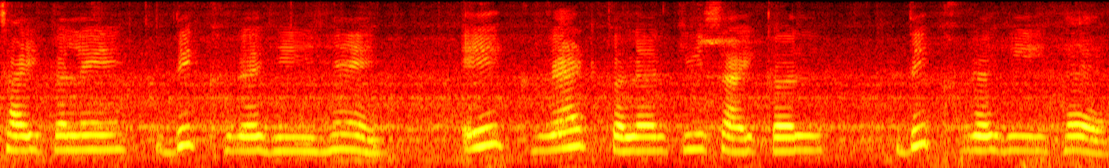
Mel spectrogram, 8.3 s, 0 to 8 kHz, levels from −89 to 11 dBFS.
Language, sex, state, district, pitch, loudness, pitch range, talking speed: Hindi, female, Madhya Pradesh, Dhar, 215 Hz, -16 LUFS, 210-230 Hz, 85 wpm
